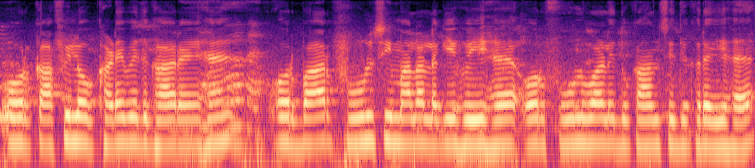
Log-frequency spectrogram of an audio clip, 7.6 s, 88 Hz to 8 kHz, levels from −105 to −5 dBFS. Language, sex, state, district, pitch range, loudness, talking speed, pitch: Hindi, male, Punjab, Fazilka, 160-170 Hz, -15 LUFS, 190 wpm, 165 Hz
